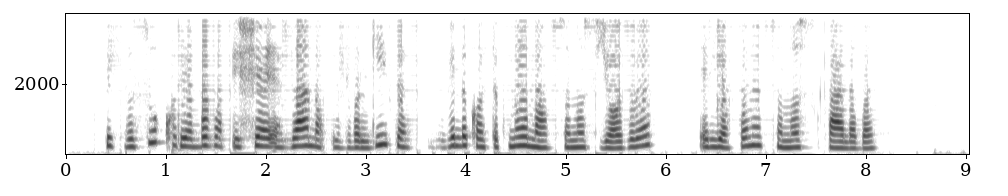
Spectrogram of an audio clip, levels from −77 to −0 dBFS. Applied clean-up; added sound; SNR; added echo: neural mask model DeepFilterNet 3.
